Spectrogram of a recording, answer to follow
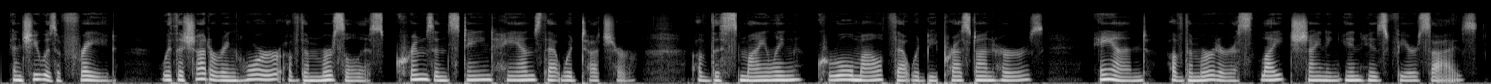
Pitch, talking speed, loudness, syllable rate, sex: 195 Hz, 155 wpm, -16 LUFS, 4.1 syllables/s, female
